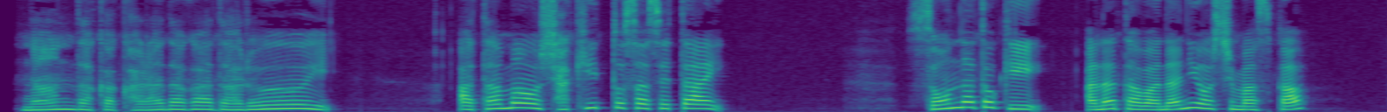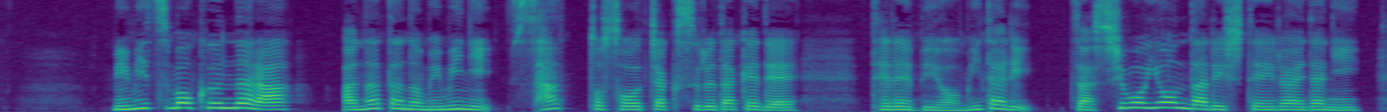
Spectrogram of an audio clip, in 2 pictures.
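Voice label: Voice Sample Narration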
